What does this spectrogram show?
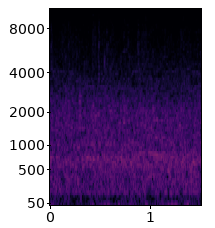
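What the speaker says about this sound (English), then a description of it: "And to the roar of the crowd, Polar Expedition breaks first" A horse racing crowd roaring as the field breaks from the gate, a dense, loud, continuous wash of cheering voices in a big grandstand.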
